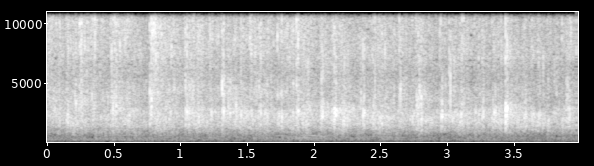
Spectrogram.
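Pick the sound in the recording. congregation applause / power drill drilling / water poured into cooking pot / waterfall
congregation applause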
